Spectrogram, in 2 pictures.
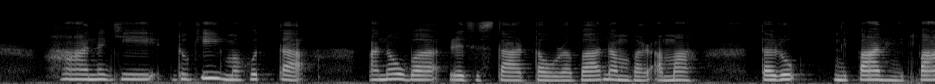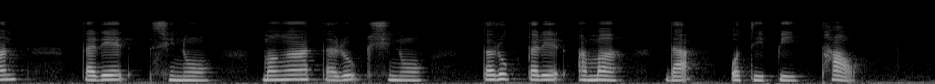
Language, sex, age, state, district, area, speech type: Manipuri, female, 30-45, Manipur, Kangpokpi, urban, read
